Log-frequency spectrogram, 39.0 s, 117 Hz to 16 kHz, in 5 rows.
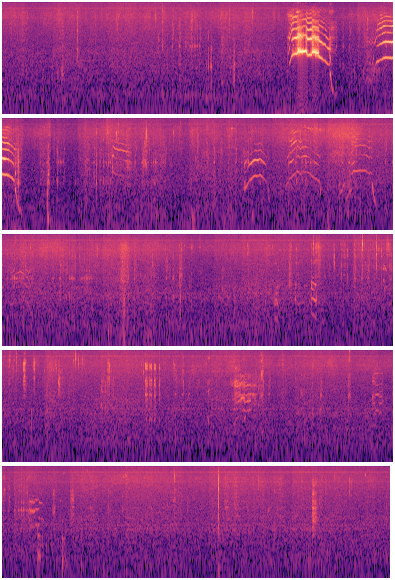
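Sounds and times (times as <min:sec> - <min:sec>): cats mewing: 0:05.7 - 0:08.3, 0:09.9 - 0:10.5, 0:12.6 - 0:16.4, 0:23.1 - 0:23.6, 0:26.3 - 0:26.7, 0:28.0 - 0:28.8, 0:30.8 - 0:32.4.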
